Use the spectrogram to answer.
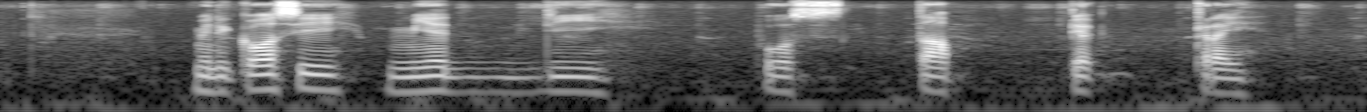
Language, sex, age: Afrikaans, male, 20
